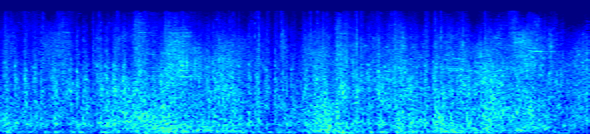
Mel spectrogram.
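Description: Magic bolts whoosh and zap.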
